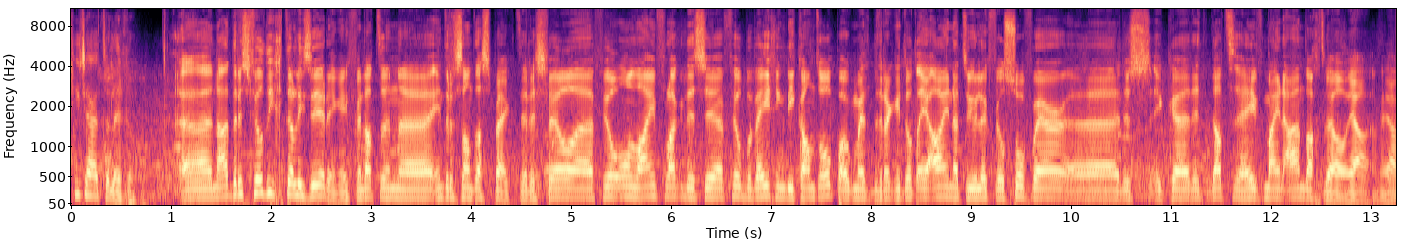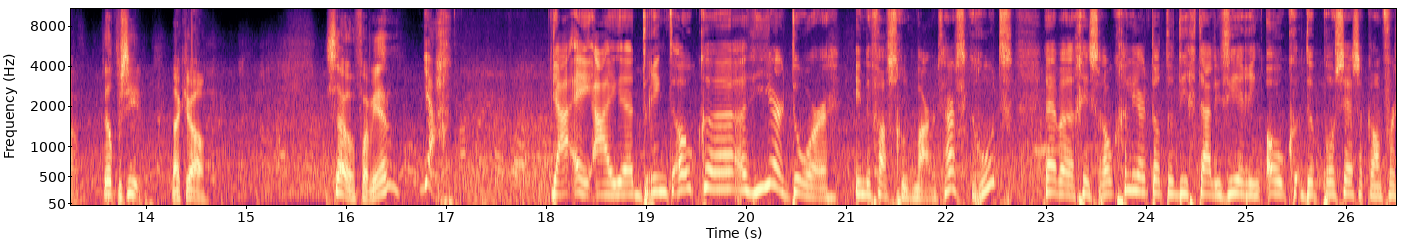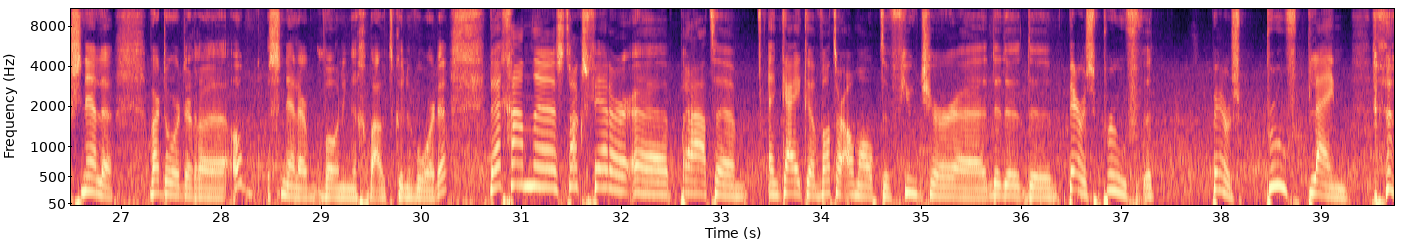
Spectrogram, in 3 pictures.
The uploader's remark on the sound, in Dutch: New Business Radio op de PROVADA 2023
